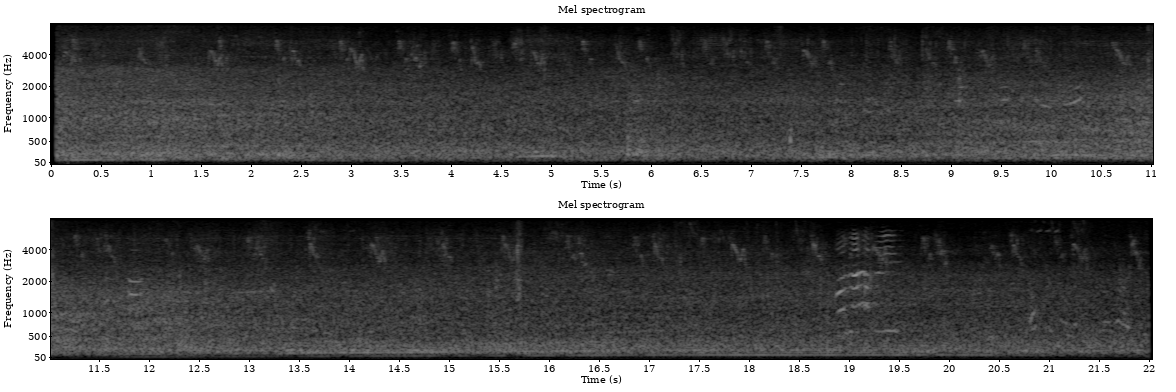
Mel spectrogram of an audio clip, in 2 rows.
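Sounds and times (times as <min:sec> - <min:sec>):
small birds chirping: 0:00.1 - 0:22.0.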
